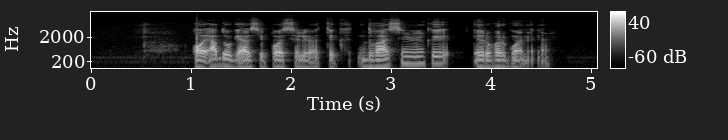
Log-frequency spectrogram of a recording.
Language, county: Lithuanian, Alytus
